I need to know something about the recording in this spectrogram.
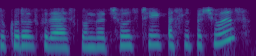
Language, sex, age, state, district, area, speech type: Kashmiri, female, 18-30, Jammu and Kashmir, Bandipora, rural, conversation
